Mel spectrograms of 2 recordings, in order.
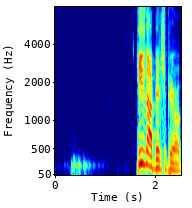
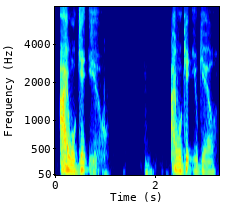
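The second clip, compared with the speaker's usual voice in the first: low, much softer threat; quiet menace; 9 semitones lower, 13 dB quieter than usual. Real, not acted. Threatening anyone who comes after him.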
